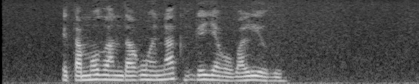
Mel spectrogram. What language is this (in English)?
Basque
